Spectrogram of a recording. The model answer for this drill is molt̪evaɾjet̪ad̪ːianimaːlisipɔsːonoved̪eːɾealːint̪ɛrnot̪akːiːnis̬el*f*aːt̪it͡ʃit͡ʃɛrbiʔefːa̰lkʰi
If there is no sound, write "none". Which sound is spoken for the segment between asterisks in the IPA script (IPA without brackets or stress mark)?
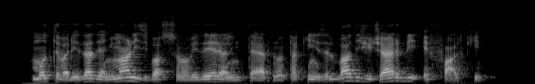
v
